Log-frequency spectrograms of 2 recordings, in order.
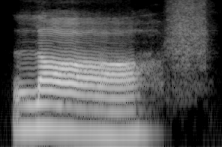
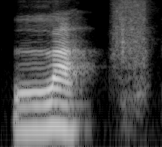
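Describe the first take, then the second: First: The vowel is long, like in 'father'. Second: The vowel is short, like in 'cat'. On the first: "we do a long vowel R" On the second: "it's with a short vowel"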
